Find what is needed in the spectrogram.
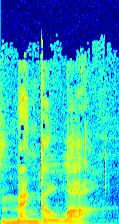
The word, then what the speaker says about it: Mengele: So she was called Dr. My mom said I said it wrong. So I think it's Mengele.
